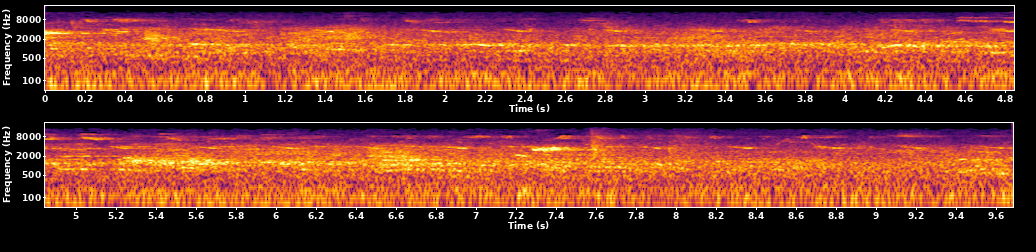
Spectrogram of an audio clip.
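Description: Birds chirping, many faint short high calls repeating over a steady background noise, with a slightly louder chirp right at the start and another about seven and a half seconds in.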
